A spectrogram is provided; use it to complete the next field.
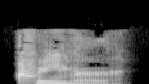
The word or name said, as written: cremer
